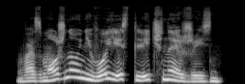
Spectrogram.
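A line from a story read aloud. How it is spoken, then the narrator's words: Snorting. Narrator (Russian): Дункан фыркнул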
